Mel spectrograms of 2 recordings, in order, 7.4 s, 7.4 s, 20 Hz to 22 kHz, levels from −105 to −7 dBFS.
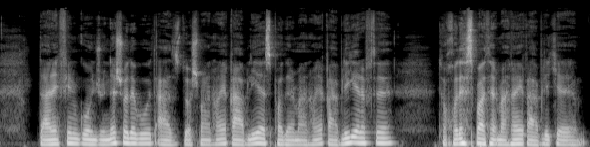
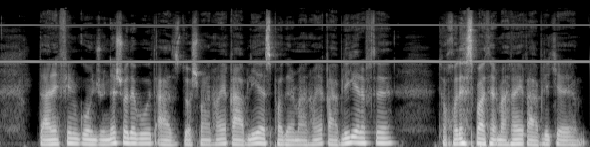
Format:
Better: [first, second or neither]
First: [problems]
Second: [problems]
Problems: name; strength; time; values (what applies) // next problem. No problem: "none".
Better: first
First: none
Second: high-pitched whine; noticeable; throughout; 4 kHz, 15 dB below the speech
